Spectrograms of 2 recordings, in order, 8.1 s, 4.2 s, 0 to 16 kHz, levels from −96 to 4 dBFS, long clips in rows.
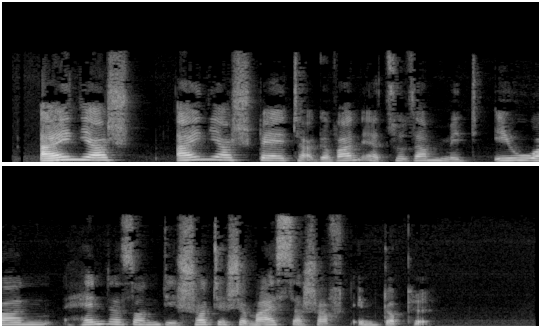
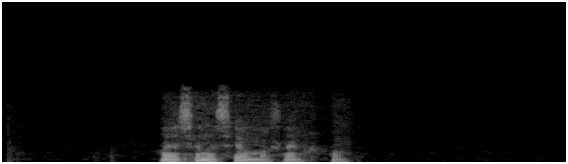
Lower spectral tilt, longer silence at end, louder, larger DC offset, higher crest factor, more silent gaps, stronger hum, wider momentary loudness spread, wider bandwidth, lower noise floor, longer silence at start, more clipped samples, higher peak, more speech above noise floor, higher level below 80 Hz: second, -4 dB/octave vs -5.5 dB/octave; second, 0.85 s vs 1.65 s; first, -25 LUFS vs -40 LUFS; neither; about the same, 24 dB vs 22 dB; neither; neither; about the same, 16 LU vs 14 LU; first, 11.5 kHz vs 7.6 kHz; second, -66 dBFS vs -88 dBFS; second, 0.3 s vs 1.2 s; neither; first, 0 dBFS vs -22 dBFS; second, 42 dB vs 49 dB; about the same, -74 dBFS vs -72 dBFS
